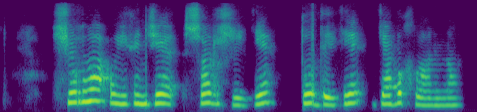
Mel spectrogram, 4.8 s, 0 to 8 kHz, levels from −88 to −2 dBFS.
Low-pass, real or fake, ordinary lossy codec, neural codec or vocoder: 7.2 kHz; fake; MP3, 64 kbps; codec, 16 kHz, 2 kbps, FreqCodec, smaller model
